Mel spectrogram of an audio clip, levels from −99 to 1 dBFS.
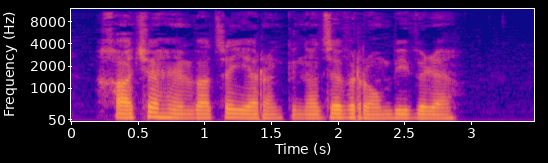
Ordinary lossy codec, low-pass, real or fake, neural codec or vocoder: AAC, 64 kbps; 10.8 kHz; real; none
